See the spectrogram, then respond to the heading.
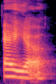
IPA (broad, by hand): eɪə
